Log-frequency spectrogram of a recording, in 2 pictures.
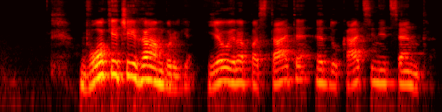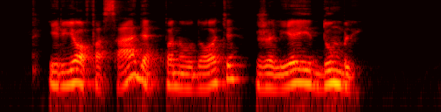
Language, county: Lithuanian, Kaunas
